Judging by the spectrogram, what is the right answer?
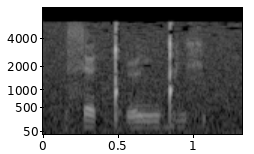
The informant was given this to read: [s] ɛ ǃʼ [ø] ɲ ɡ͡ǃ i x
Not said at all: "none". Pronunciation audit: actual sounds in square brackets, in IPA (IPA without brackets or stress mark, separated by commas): s, ø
